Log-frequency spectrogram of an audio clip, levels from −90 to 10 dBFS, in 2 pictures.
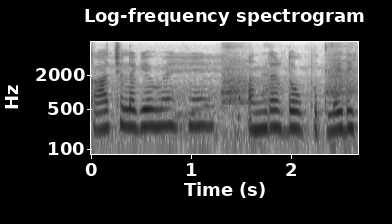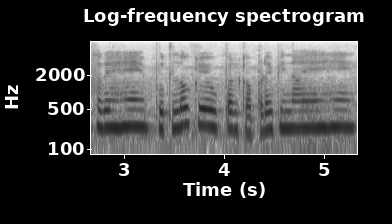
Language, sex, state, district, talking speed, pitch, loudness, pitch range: Hindi, female, Bihar, Kishanganj, 180 wpm, 240 Hz, -13 LUFS, 225-250 Hz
